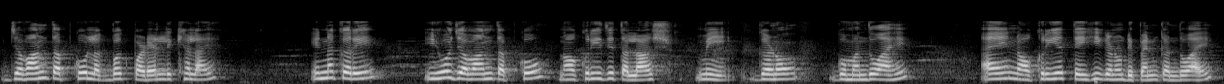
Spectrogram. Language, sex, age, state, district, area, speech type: Sindhi, female, 45-60, Maharashtra, Mumbai Suburban, urban, spontaneous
